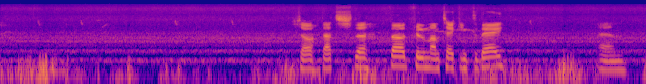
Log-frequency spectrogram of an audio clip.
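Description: Bees buzz steadily around hives outdoors.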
